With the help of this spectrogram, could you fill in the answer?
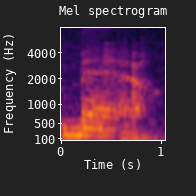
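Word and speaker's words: Mehr: This is Mare, which I never really know how to say. It's spelled M-E-H-R, Mare, and it looks like this.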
